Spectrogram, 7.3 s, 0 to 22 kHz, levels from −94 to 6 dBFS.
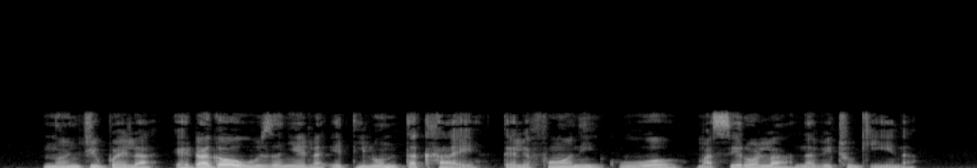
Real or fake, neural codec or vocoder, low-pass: real; none; 7.2 kHz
